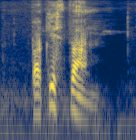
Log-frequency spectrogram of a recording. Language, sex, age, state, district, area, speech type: Santali, male, 45-60, West Bengal, Birbhum, rural, spontaneous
